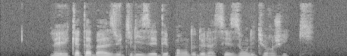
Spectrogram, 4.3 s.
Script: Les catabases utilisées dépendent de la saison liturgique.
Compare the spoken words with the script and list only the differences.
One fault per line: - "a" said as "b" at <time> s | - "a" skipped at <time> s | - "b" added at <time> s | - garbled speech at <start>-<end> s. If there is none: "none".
none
